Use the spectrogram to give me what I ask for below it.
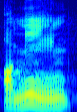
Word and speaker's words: amen: The Hebrew word amen, amin, pronounced in Hebrew, literally means this is true.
